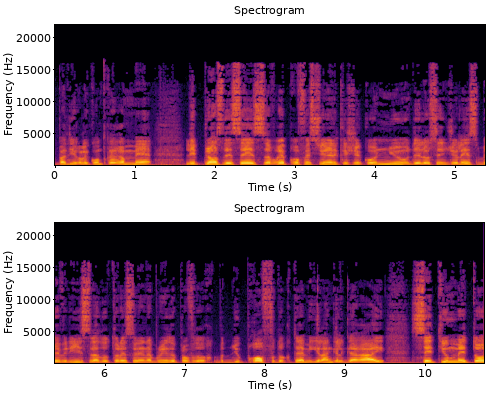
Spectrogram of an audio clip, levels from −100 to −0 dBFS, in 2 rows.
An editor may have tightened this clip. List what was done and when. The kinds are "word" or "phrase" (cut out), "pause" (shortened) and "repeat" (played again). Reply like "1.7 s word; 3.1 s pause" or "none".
none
